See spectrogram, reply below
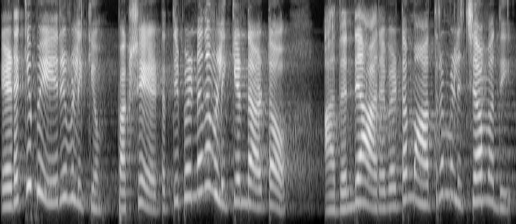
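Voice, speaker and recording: A woman's voice: high voice, expressive, fast talker, a bit bright, big-room sound. A woman voicing a shy, innocent young woman who speaks sweetly and a bit playfully, in a story reading.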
